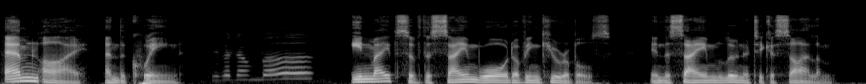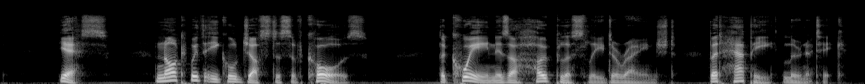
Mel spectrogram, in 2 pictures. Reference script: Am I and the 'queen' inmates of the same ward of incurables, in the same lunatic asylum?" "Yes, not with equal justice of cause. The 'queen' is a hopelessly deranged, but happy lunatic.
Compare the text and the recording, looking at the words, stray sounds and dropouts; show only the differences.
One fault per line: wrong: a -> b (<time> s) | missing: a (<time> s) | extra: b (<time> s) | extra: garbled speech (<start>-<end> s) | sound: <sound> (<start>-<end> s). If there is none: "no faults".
sound: sigh (2.1-3.2 s)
